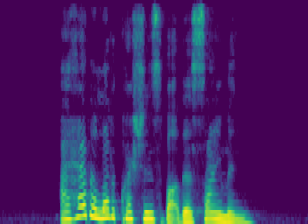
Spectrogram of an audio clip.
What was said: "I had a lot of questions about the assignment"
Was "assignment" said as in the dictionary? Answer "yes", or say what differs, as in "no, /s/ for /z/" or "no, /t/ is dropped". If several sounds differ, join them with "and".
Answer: no, /n/ is dropped and /t/ is dropped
